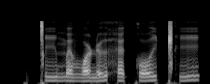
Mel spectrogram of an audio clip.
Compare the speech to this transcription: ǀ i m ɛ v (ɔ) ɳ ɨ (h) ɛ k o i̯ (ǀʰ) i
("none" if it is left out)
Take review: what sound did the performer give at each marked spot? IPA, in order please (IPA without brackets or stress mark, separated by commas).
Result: ɔ, h, ǁʰ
